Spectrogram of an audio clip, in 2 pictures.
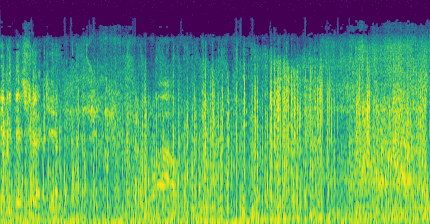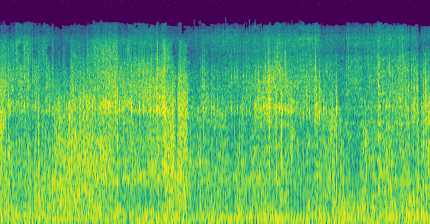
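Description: Wind rushes loudly past.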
